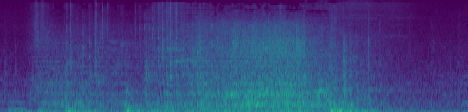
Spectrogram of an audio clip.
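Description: Hands scrape and push against a wooden door.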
